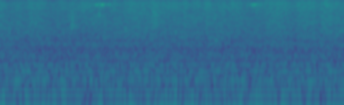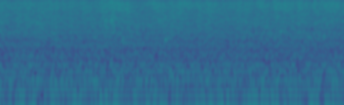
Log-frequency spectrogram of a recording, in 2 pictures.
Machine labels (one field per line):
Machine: pump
